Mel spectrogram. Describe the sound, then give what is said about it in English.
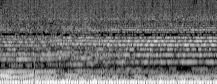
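Calm, sustained sleep music from Fizz, a sleep and power nap system, of steady droning tones with hidden low tones forming a deep, humming layer underneath, held at an even moderate loudness throughout with no voices. “This isn't ordinary music. Can you hear the hidden low tones in there?”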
